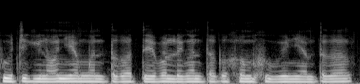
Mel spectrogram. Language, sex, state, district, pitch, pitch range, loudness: Wancho, male, Arunachal Pradesh, Longding, 130 Hz, 125-135 Hz, -14 LUFS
